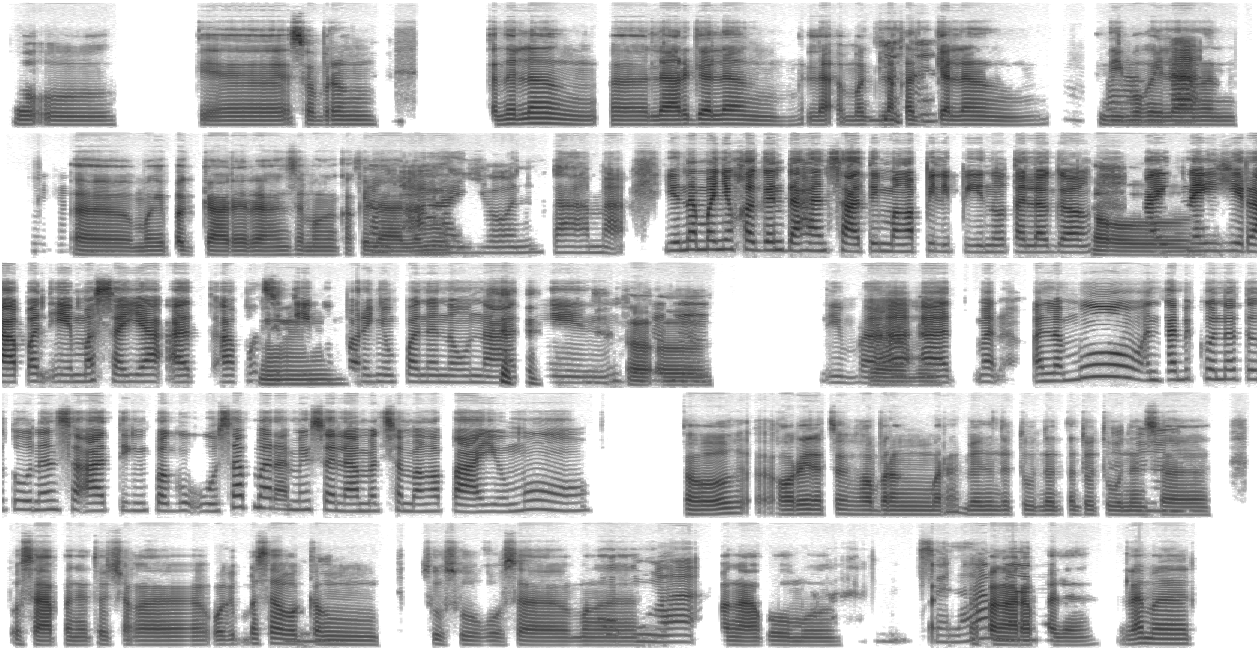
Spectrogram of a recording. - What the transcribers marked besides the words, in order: static; chuckle; distorted speech; tapping; chuckle; chuckle; other noise
- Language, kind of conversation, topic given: Filipino, unstructured, Anong hadlang ang madalas mong maranasan sa pagtupad ng mga pangarap mo?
